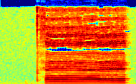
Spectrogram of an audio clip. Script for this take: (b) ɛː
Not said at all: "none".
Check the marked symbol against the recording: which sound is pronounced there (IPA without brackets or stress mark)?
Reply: pʰ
